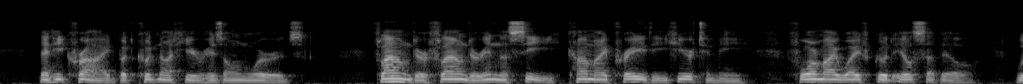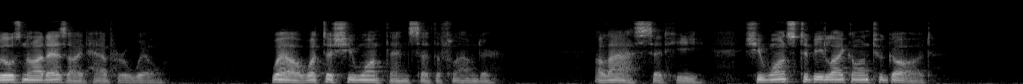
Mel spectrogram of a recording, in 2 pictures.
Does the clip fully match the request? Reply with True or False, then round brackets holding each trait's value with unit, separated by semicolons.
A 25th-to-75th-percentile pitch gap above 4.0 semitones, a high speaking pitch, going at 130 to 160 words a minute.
False (4.4 semitones; 100 Hz; 155 wpm)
